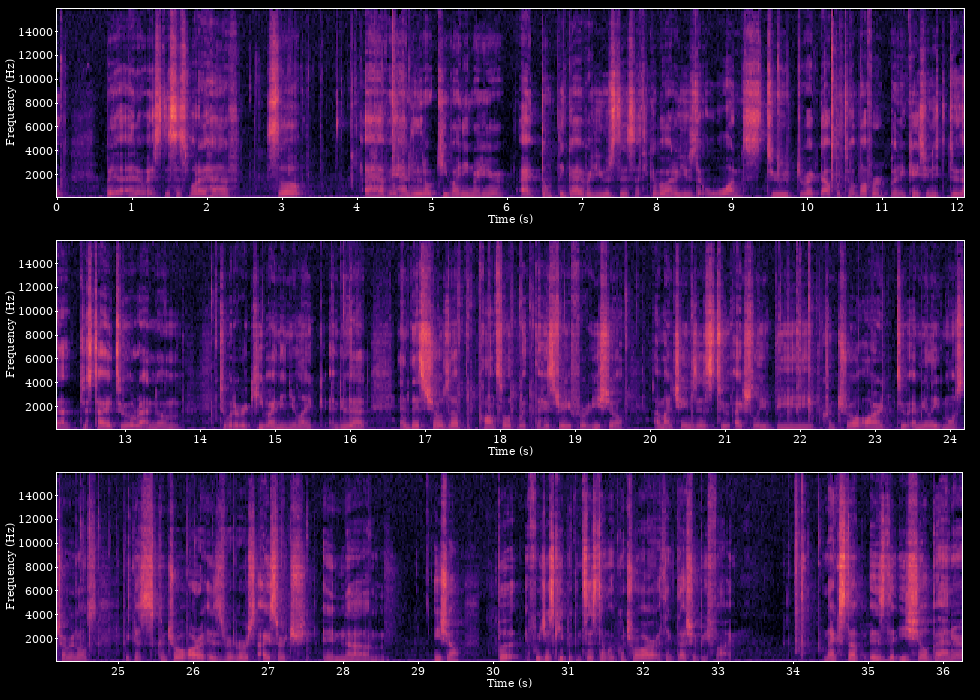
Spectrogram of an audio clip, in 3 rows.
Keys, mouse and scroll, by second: 2.5 ctrl+n, 2.6 ctrl+g, 3.1 alt+b, 3.3 alt+b, 3.4 alt+b, 3.6 alt+b, 3.8 alt+b, 4.5 ctrl+space, 4.7 ctrl+alt+b, 9.0 ctrl+g, 9.6 ctrl+b, 10.1 ctrl+f, 10.3 ctrl+space, 15.7 ctrl+g, 16.0 ctrl+n, 16.6 ctrl+f, 16.7 ctrl+f, 16.9 ctrl+f, 17.3 ctrl+alt+b, 17.6 ctrl+alt+b, 17.7 ctrl+alt+f, 17.8 ctrl+alt+b, 18.0 ctrl+alt+f, 18.1 ctrl+alt+b, 18.3 ctrl+alt+f, 18.4 ctrl+alt+b, 18.7 ctrl+alt+f, 19.7 ctrl+alt+b, 20.4 ctrl+f, 20.7 ctrl+f, 21.0 ctrl+f, 21.2 ctrl+f, 21.3 ctrl+f, 21.5 ctrl+f, 21.7 ctrl+d, 22.2 typing, 24.1 ctrl+e, 24.6 alt+m, 24.8 alt+f, 25.0 alt+f, 25.2 alt+f, 25.4 alt+f, 25.6 alt+f, 25.9 alt+f, 26.8 ctrl+alt+f, 27.1 ctrl+alt+b, 27.2 ctrl+alt+f, 27.3 ctrl+alt+b, 27.4 ctrl+alt+f, 33.7 alt+m, 34.0 ctrl+space.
